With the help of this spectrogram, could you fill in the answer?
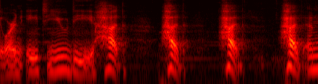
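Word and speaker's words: Har: HUD HUD HUD HUD it's spelled h-a-r but with that R you actually touch the the roof of the mouth with your tongue so it almost sounds like a h a d or an h-u-d Hut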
